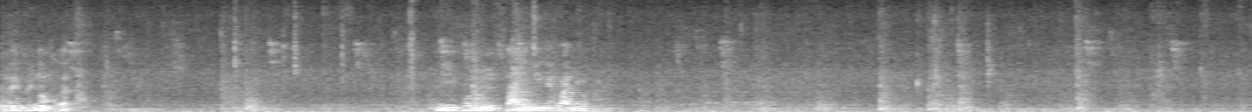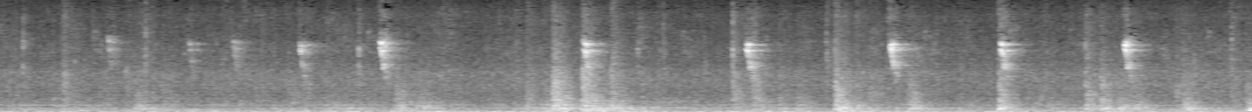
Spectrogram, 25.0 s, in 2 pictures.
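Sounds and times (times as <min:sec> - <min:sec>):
small bird chirping: 0:01.0 - 0:04.7, 0:10.7 - 0:16.8, 0:19.3 - 0:20.3, 0:21.4 - 0:21.9.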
